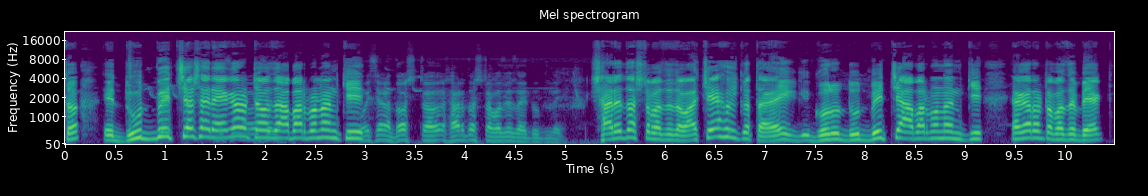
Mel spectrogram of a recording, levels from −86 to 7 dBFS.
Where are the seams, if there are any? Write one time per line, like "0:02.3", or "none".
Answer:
none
